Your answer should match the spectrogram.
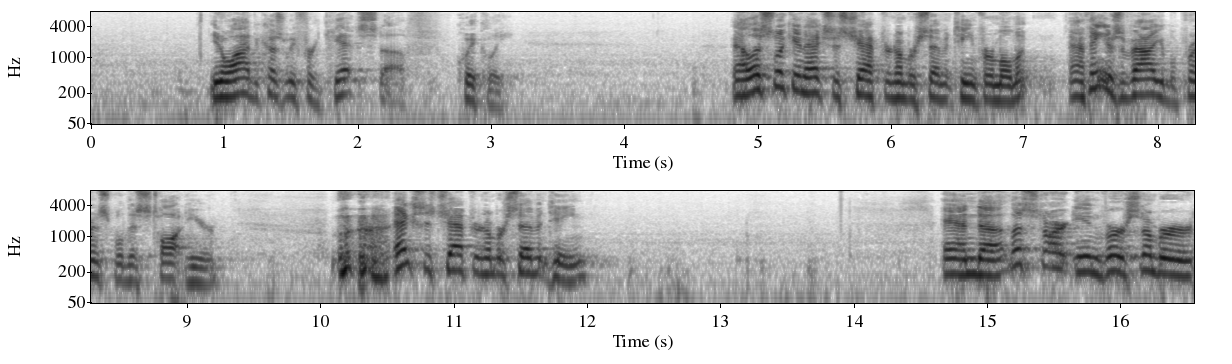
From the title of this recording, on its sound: Ketha Heights Baptist Church ~ Live Broadcast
